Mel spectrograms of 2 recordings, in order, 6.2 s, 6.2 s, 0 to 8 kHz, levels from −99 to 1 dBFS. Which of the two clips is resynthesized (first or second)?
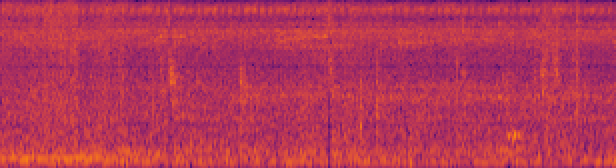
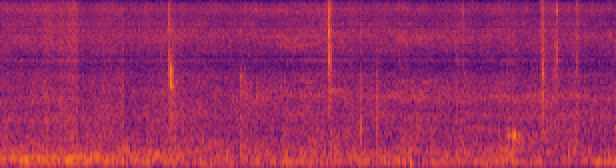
second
